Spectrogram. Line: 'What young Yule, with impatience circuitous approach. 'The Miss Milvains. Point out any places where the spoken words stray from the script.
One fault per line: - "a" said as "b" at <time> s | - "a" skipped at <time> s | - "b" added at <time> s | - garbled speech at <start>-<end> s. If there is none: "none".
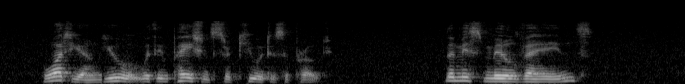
none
